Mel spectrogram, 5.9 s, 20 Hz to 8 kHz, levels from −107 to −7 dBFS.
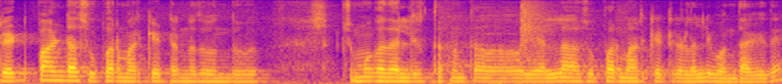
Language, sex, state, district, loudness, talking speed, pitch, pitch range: Kannada, male, Karnataka, Shimoga, -19 LUFS, 155 wpm, 130 Hz, 125-140 Hz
